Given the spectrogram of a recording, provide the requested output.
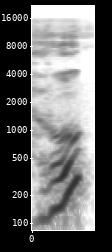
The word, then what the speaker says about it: who: wrer Ris or wrong It also didn't pronounce it in Words such as Who whoever WH whom and to Oke so the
